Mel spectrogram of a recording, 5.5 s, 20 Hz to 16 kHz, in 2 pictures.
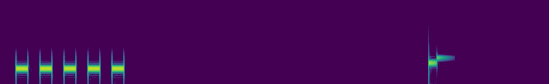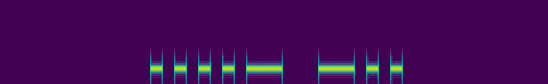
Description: Morse code, heard as a keyed tone, about 20 wpm, 700 Hz. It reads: 5 4 D
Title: Two Challenging Letter-Number Combinations 20wpm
